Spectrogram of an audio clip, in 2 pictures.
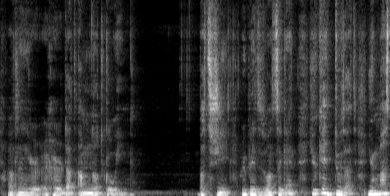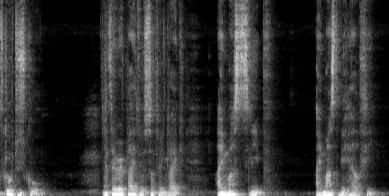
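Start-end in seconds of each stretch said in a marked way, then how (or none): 9.1-11.5 mock shaky, trembling voice. Recounting a past refusal to go to school, imitating own shaky voice. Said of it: "with this shaky voice".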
